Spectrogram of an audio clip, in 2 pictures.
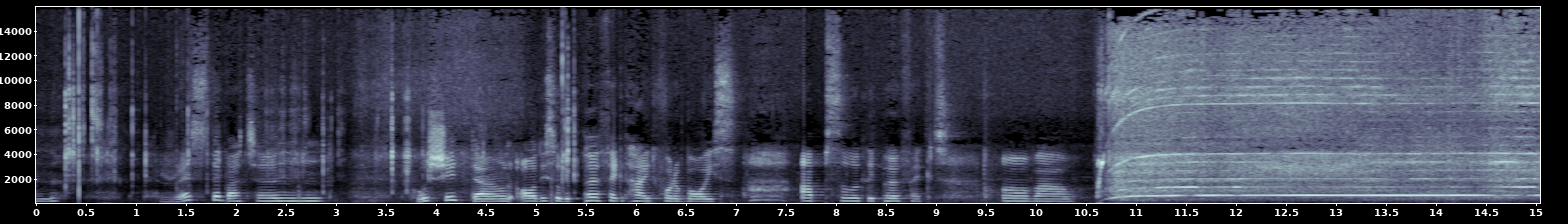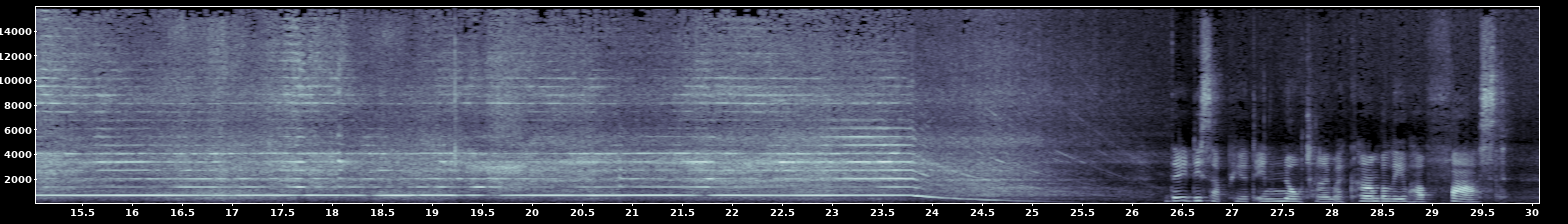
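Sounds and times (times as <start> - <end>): vacuum motor spinning down: 10.6 - 26.7
stick vacuum cleaner whining: 10.6 - 26.8.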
